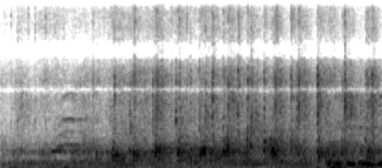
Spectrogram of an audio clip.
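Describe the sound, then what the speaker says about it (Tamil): An audience at a Tamil debate gathering applauds with a steady wash of clapping that holds at an even level throughout, while a voice speaks over it. "கரகோஷம்"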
